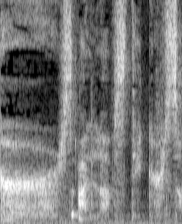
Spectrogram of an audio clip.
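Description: A woman whispering breathily under her breath, a drawn-out breathy sound followed by a few short, soft syllables.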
